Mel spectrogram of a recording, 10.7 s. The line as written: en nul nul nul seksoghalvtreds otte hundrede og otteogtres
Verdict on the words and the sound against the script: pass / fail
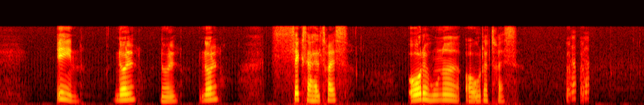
fail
